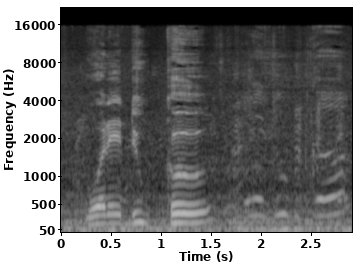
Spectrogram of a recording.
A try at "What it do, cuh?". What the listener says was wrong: Like, no, you gotta stretch the cuh out. Stretch it out. What it do, cuh? What it do, cuh? Cuh. And don't finish all of your words.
